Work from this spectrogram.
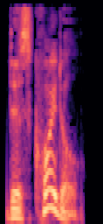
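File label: "discoidal", English, British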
